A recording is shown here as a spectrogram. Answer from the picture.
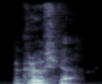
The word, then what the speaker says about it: okroshka: O-K-R-O-S-H-K-A. – Akroshka.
